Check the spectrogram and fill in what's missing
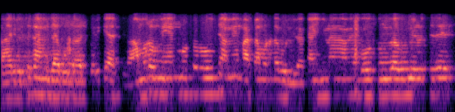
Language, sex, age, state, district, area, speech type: Odia, male, 30-45, Odisha, Puri, urban, conversation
